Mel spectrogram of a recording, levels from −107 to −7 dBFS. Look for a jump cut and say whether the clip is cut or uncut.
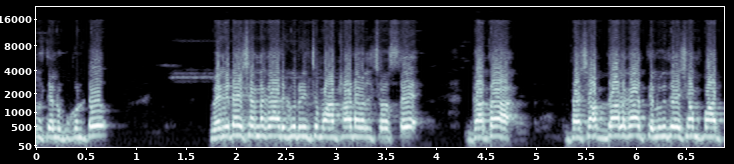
uncut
